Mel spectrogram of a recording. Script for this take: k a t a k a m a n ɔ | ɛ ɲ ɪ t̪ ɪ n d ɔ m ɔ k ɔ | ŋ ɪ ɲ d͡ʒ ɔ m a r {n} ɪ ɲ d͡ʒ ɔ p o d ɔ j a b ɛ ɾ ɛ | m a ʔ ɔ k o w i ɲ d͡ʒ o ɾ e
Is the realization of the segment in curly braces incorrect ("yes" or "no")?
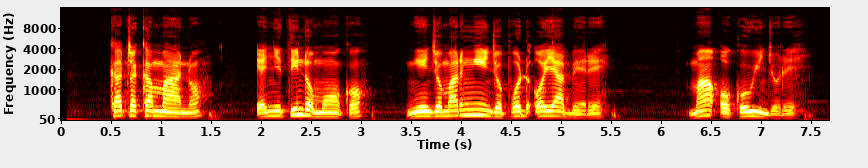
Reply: yes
